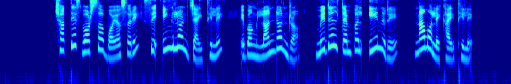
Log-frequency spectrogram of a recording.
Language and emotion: Odia, neutral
